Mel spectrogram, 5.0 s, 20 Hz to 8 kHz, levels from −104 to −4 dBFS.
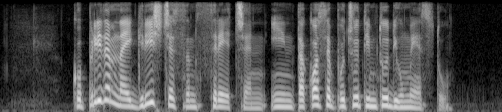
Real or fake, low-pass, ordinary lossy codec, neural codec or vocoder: real; 7.2 kHz; none; none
